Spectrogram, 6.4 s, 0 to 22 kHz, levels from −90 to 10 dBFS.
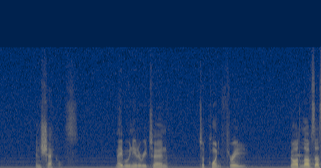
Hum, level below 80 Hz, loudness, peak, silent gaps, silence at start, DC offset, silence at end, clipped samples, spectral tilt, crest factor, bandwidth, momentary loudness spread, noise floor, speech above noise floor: none; -54 dBFS; -34 LUFS; -12 dBFS; none; 0 s; under 0.1%; 0 s; under 0.1%; -5.5 dB/octave; 22 dB; 16 kHz; 25 LU; -54 dBFS; 21 dB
